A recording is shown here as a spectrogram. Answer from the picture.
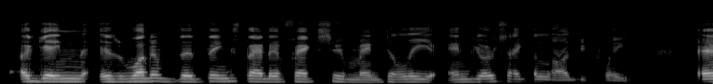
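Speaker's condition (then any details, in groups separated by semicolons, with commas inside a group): Friedreich's ataxia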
